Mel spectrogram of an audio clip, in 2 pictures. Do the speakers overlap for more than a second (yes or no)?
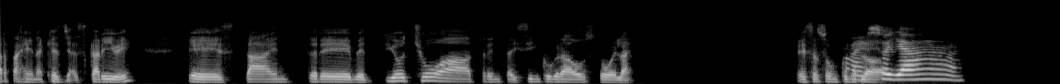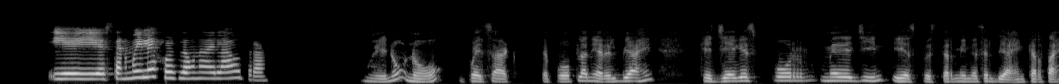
no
